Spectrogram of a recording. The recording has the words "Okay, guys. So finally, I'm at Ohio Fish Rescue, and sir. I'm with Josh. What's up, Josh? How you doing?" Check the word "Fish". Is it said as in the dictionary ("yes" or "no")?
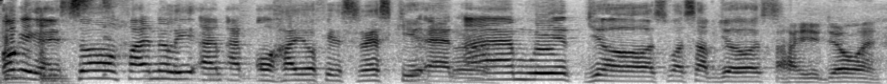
no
